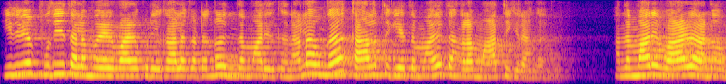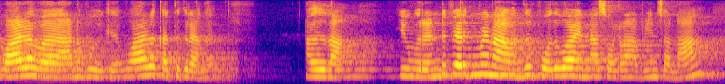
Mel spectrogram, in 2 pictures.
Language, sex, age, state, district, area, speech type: Tamil, female, 60+, Tamil Nadu, Cuddalore, rural, spontaneous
